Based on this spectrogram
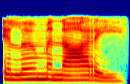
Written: illuminati

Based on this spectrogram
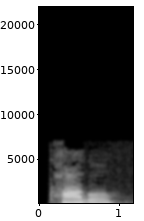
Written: coggle

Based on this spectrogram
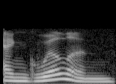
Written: Anguillan

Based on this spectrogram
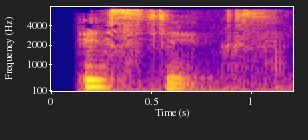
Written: istics

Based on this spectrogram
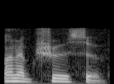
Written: unobtrusive

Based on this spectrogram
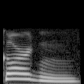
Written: Gordin

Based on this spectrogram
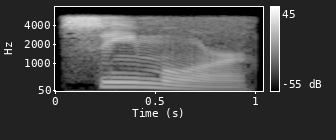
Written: Seymour

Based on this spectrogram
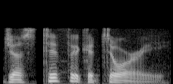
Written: justificatory

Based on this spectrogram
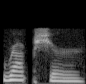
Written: rupture

